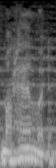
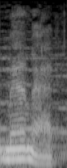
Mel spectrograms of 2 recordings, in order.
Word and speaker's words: Muhammad: According to Ben Yehuda's Hebrew-English dictionary, it is correctly pronounced as Muhammad, not Mahammad.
